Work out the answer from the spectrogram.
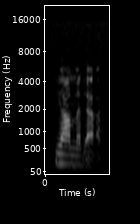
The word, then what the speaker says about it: Yamada: today is suzanne susan yamada yamada you don't put any accent on any particular syllable in japanese usually which means that in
